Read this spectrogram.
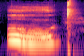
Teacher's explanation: that's the highest backest roundest vowel you can possibly produce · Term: cardinal vowel eight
